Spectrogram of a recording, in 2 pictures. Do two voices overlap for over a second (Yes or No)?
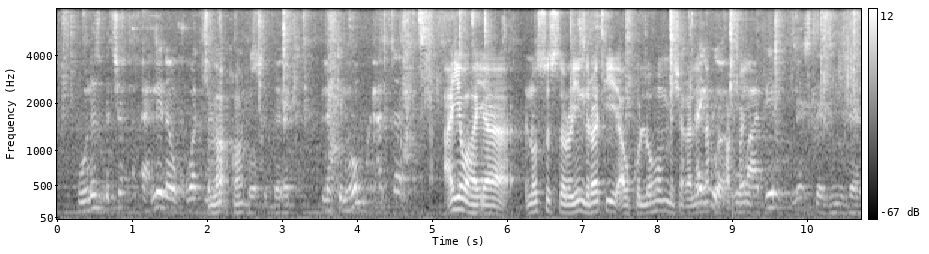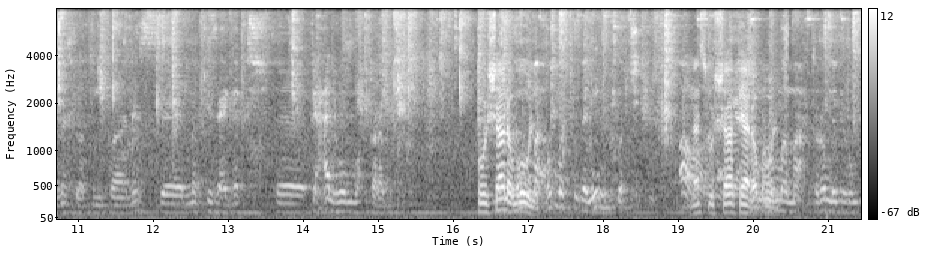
Yes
